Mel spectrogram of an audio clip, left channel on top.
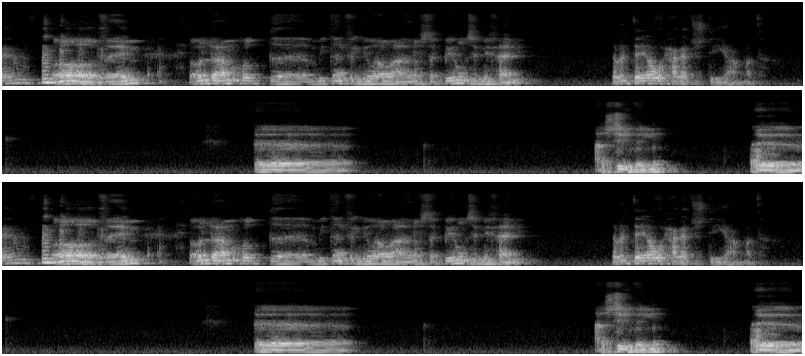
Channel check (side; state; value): both; identical; correlation 1.00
